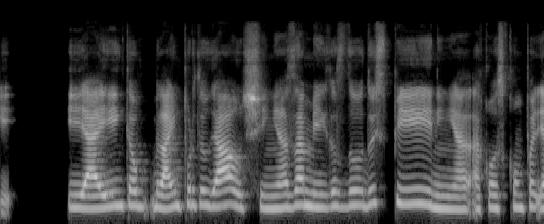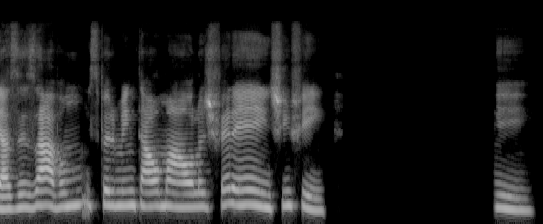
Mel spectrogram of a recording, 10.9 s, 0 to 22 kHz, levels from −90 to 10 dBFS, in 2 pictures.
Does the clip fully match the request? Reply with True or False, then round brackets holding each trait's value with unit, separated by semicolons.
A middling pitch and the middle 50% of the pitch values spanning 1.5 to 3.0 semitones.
False (225 Hz; 2.7 semitones)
